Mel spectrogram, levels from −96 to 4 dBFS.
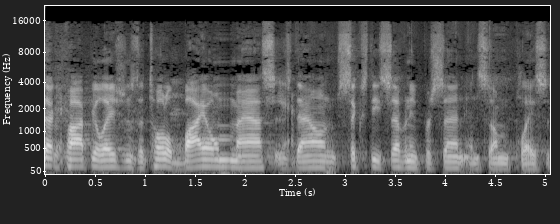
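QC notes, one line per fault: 1.75–1.86 s, short stall from a late packet: a packet arrived late, the jitter buffer ran dry, and the last sound was held about 90 ms before resuming where it stopped.
1.94–1.98 s, short concealed packet loss: about 20 ms never reached the decoder, so it was patched by extending the preceding sound, leaving a brief smear or wobble.
2.37–4.46 s, call bitrate drop: the encoder fell from 64 to 17 kbps for about 2 s, coding coarsely and trimming high frequencies, so the sound turns rough and muffled.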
